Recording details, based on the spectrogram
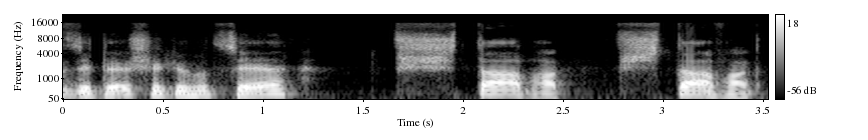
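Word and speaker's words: вставать: আচ্ছা, এখানে মজার একটা বিষয়, সেটা হচ্ছে দেখেন, ফ্স্তা ভাত, এখানে প্রথম যে অক্ষরটা আছে ভে আছে, প্রথম অক্ষরটি কি আছে? ভে আছে। অথচ এই ভে এর উচ্চারণটা হচ্ছে না। উচ্চারণটা হওয়ার কথা হচ্ছে ভেস্তা ভাত। ভেস্তা ভাত মানে কি? ওঠা বা জেগে ওঠা। তো এখানে এই ভে এর উচ্চারণ না হয়ে কিসের উচ্চারণ হচ্ছে? ভে এর উচ্চারণ না হয় এফ এর উচ্চারণ হচ্ছে।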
